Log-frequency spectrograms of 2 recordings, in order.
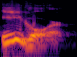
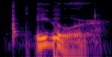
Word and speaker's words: Igorrr: of them at all they spell it with three r's but the reason why that's funny is because it makes the name really hard to pronounce because they're french igor and the french r is like weird to english speakers so uh the first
